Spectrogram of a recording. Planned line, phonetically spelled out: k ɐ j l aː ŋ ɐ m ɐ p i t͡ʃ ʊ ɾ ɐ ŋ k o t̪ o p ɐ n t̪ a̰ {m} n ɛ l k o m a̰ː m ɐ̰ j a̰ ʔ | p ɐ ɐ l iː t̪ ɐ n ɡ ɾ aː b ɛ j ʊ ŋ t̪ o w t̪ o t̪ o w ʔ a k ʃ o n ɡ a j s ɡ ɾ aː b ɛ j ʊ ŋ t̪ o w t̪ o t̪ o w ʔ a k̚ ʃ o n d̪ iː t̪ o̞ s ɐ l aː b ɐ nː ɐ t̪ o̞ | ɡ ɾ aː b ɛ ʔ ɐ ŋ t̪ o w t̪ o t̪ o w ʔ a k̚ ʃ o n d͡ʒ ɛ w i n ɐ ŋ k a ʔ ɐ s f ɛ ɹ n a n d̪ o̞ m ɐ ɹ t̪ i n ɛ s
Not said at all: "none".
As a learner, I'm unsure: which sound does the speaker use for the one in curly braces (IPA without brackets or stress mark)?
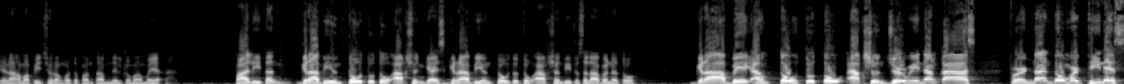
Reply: m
